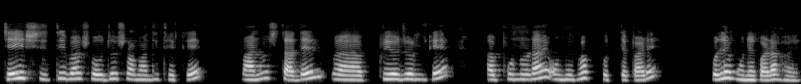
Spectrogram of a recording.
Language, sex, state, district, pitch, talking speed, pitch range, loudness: Bengali, female, West Bengal, North 24 Parganas, 235 Hz, 125 wpm, 220-265 Hz, -17 LUFS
